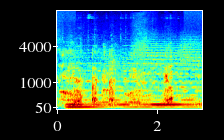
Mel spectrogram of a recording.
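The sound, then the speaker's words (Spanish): Pigs grunting and oinking, a dense stretch of low, rough snorts with a couple of louder squealing bursts standing out, continuous for a few seconds with no talking. “los espíritus impuros salieron del hombre y entraron en los cerdos.”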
